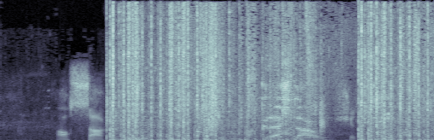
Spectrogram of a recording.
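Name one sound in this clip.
A rifle fires rapid bursts at close range.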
